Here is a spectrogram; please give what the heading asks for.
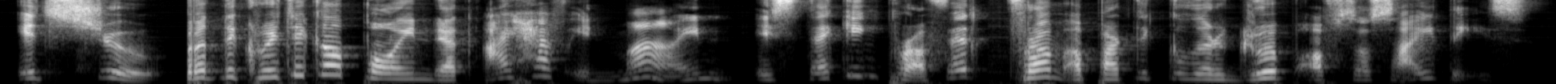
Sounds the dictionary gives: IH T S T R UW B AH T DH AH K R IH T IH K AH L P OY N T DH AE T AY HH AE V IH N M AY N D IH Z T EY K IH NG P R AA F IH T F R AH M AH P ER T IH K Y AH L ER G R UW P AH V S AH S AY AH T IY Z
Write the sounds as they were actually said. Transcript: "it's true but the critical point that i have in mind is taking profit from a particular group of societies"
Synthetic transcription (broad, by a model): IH T S T R UW B AH T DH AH K R IH T IH K AH L P OY N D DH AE T AY HH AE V IH N M AY N D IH S T EY K IH NG P R AA F IH T F R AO M AH P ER T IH K Y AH L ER G R UW P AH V S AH S AY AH T IY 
